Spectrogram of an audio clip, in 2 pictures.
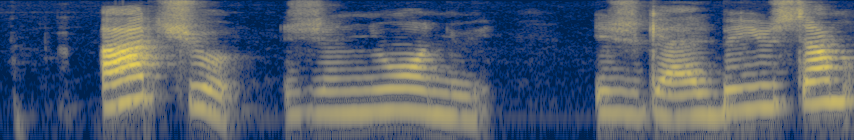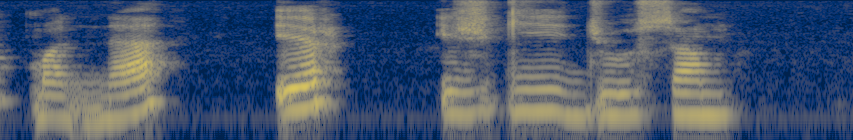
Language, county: Lithuanian, Telšiai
